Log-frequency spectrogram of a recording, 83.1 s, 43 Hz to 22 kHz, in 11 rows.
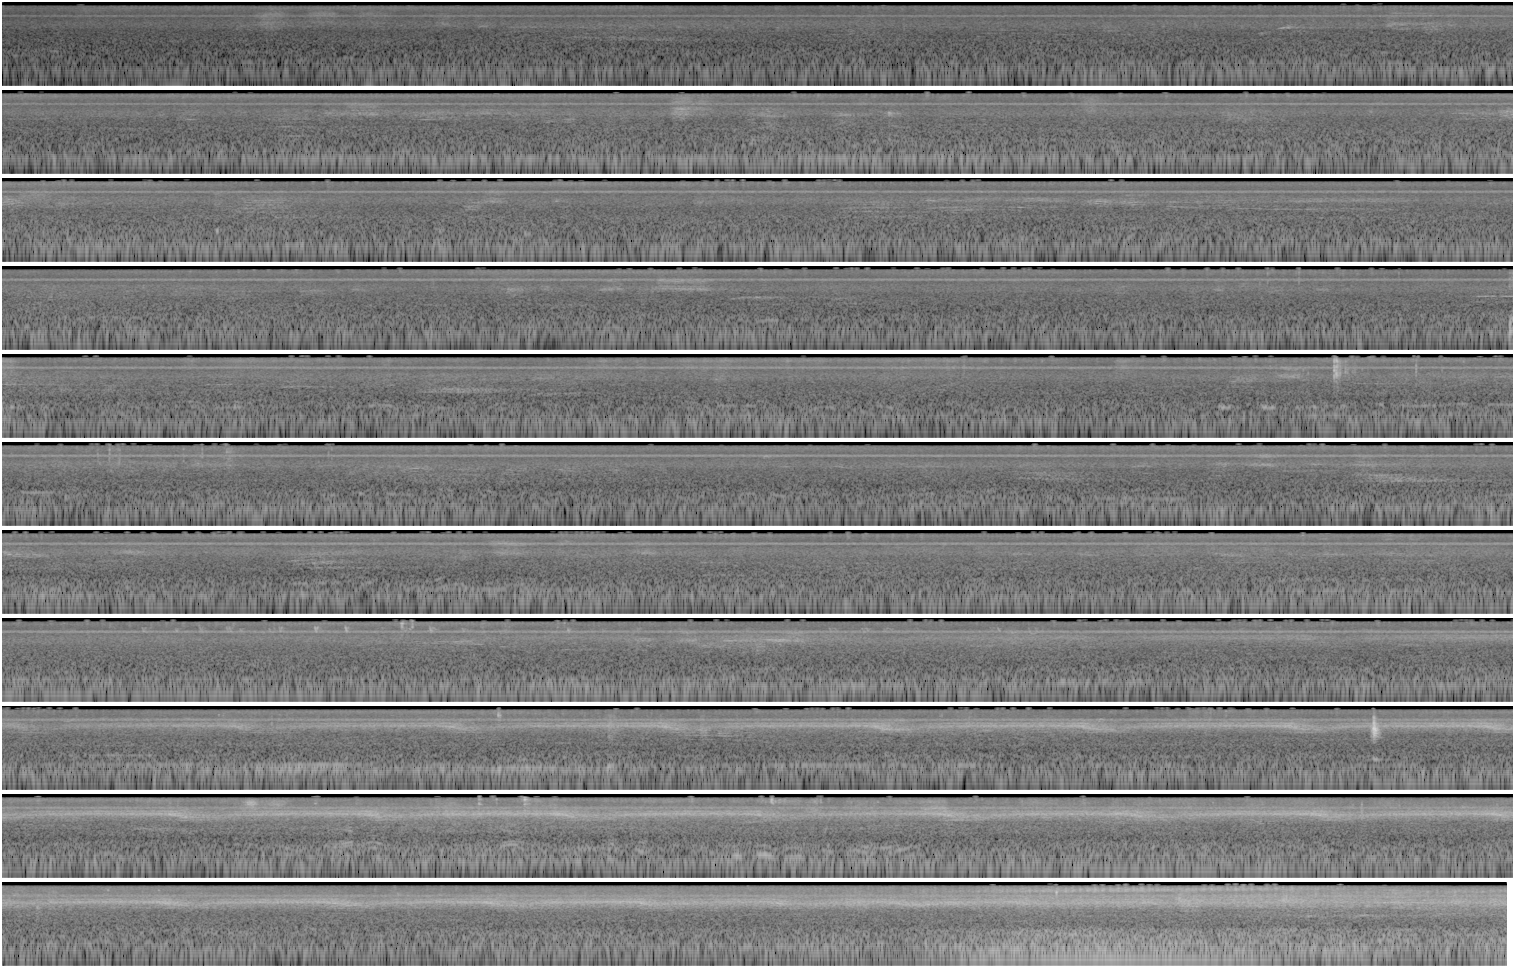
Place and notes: Rottenwood Creek Trail, Atlanta, GA, USA - Busy River Park
A recording of a busy trailhead taken in the middle of a patch of grass. Some people were camped out on the greenspace and others were walking. A few people passed the recording rig by foot and the sound of vehicles driving in the background is prominent. The insects were particularly active today. A child ran up to the recorder right before the fade.
Recorded with the Tascam DR-100 mkiii. Some minor eq was done in post.
Georgia, United States of America, 13 September 2020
